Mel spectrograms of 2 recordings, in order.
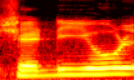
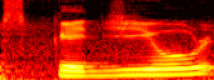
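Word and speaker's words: schedule: auditorium S കെ ഓഡിറ്റോറിയത്തിൽ നമ്മൾ ഷെഡ്യൂൾ എന്ന വാക്ക് ഷെഡ്യൂൾഡ് ഷെഡ്യൂൾ എന്നൊക്കെ പറയുമെങ്കിലും യഥാർത്ഥ ഉച്ചാരണം സ്കെഡ്യൂൾ എന്ന എന്നാണ് പക്ഷേ നമ്മൾ മലയാളികൾ ആ രീതിയിൽ ഉച്ചരിച്ച് കേൾക്കാറില്ല സ്കെഡ്യൂൾഡ് എന്നാണ് ശരിക്കും അത് വായിക്കേണ്ടത് അടുത്തത് ഐ വാസ് നോട്ട്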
